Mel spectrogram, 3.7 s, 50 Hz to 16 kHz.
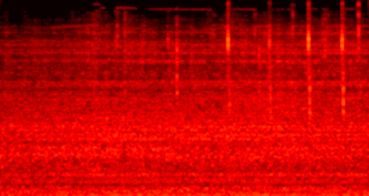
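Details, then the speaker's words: Mazda NA Miata with 1.6-to-1.8 engine swap, no-start, injector test with power probe on cylinder 4: very faint thin injector ticking, clicks barely audible like cylinders 2 and 3, suggesting bad injectors; only one injector working; suspected, not confirmed. "And same deal, I can barely hear it clicking, so that tells me we've got some bad injectors."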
